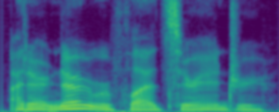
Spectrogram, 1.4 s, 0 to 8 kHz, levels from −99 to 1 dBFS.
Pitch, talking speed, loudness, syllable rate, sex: 185 Hz, 260 wpm, -16 LUFS, 6.4 syllables/s, female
